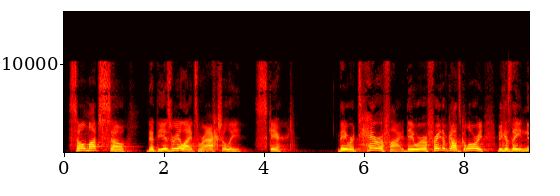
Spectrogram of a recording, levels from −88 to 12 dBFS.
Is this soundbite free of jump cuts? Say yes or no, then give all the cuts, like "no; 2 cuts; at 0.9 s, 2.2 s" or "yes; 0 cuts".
yes; 0 cuts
